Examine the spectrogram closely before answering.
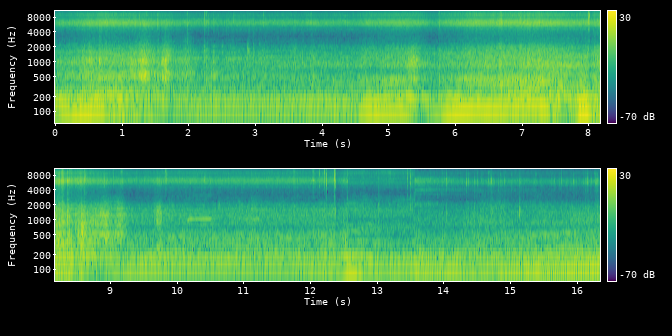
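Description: Jeep Cherokee engine revving up several times in short rising surges as the SUV crawls up a steep dirt slope off-road, over a steady engine drone.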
